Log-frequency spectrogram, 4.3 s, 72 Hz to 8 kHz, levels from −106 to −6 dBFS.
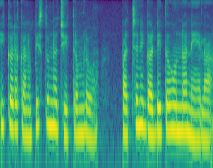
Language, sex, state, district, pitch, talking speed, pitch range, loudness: Telugu, female, Andhra Pradesh, Krishna, 195 Hz, 110 wpm, 180-215 Hz, -16 LUFS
